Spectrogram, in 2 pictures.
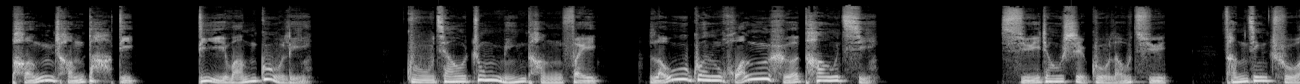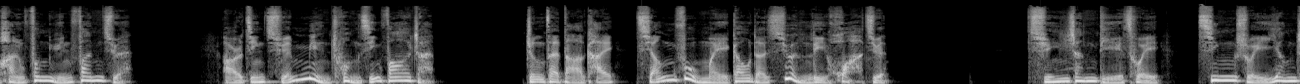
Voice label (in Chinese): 男90号-政府建设,配音案例; 徐州市鼓楼区转型发展第一方阵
